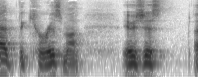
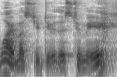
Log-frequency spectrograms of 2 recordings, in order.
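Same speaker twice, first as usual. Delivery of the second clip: deep, low, dramatic space villain voice; 4 semitones lower, 4 dB quieter than usual. Show how close the other speaker's remark came to Darth Vader, in a Darth Vader voice. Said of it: "almost as close to Darth Vader".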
